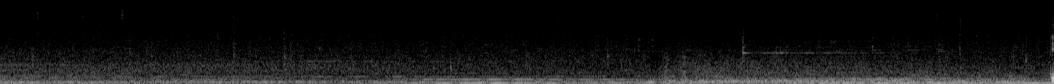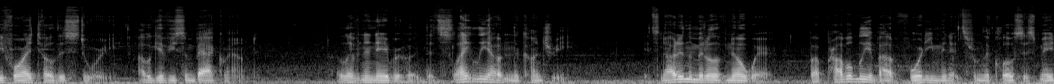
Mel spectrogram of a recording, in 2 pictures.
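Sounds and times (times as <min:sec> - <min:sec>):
deep low rumble: 0:00.0 - 0:21.0
rain: 0:00.0 - 0:21.0
soft background music: 0:00.0 - 0:21.0.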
